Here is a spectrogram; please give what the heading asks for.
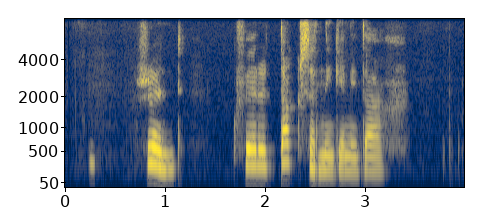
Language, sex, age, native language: Icelandic, female, 12, Icelandic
